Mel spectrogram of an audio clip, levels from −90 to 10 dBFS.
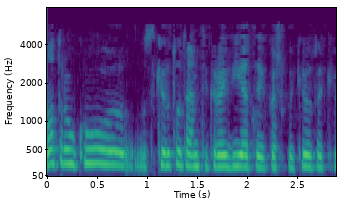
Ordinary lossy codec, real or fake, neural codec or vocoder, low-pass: MP3, 24 kbps; fake; codec, 16 kHz, 4.8 kbps, FACodec; 7.2 kHz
